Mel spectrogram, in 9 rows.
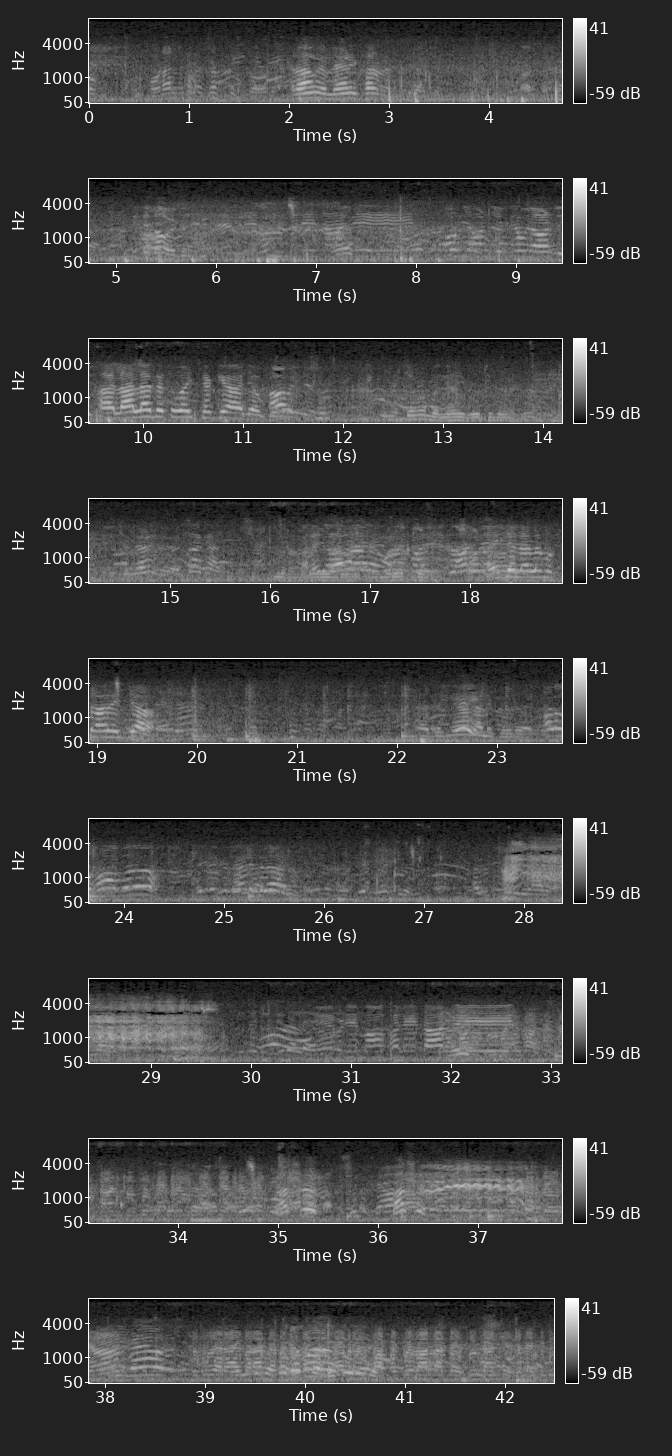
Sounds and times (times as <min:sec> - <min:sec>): Neigh, whinny: 0:27.8 - 0:29.8, 0:36.2 - 0:37.7.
